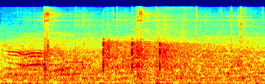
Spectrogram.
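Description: A table tennis ball bounces a few times with light, sharp taps.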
